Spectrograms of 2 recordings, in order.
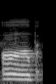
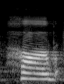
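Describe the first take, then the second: First: The word starts with a silent H. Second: The word starts with a pronounced H. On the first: This is the usual way in the States. "I say herb" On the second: This is the usual way in the UK. "They pronounce the H in herb"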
